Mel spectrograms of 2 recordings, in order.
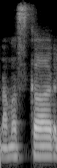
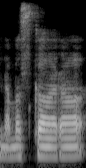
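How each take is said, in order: First: The word ends on a bare r sound. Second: The word ends on a plain a vowel. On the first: "நமஸ்கார் இல்ல நமஸ்காரா அது மாரி தேவையில்ல" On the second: "நமஸ்கார் இல்ல நமஸ்காரா அது மாரி தேவையில்ல"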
